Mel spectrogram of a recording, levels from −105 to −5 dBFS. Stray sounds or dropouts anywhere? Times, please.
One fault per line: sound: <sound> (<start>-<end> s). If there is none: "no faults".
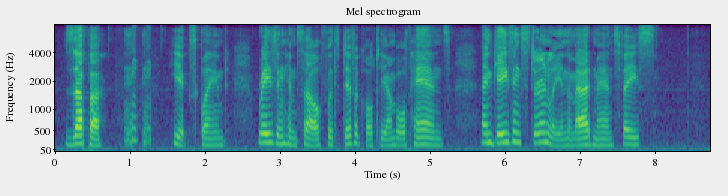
sound: laugh (0.9-1.3 s)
